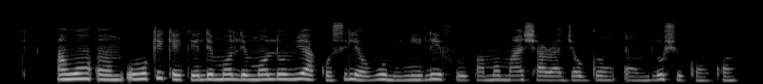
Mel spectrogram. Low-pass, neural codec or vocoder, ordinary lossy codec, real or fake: 7.2 kHz; codec, 16 kHz in and 24 kHz out, 1 kbps, XY-Tokenizer; none; fake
